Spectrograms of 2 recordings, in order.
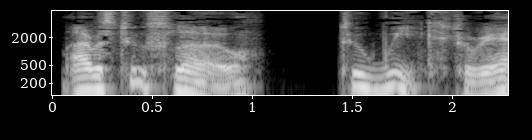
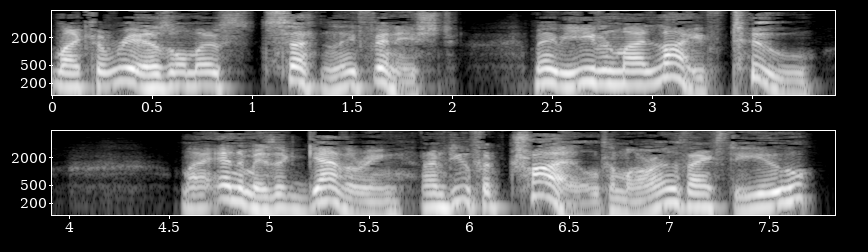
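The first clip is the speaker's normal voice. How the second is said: higher, aggrieved outburst; heated cry; 6 semitones higher, 4 dB louder than usual. A narrator's reading. Magician blames the djinni for his ruin, crying out. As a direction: pour out the grievance, pitched up. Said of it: "he cried".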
